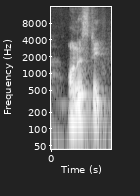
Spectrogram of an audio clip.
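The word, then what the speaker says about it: honest: जैसे हम लिखते हैं ऑनेस्ट, है ना, ऑनेस्टी, तो ऑनेस्ट जब यूज करते हैं तो यहाँ एच साइलेंट होता है, पढ़ते हम ऑनेस्ट है, ओ पढ़ते हैं, तब भी यहाँ पर आपको एन ही लगाना है, एन ऑनेस्ट, ठीक है।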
